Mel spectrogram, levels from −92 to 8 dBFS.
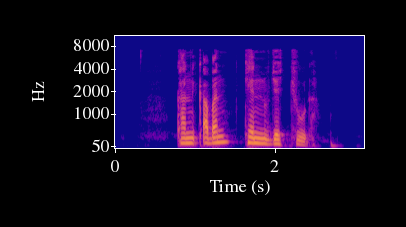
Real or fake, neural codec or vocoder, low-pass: real; none; 7.2 kHz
